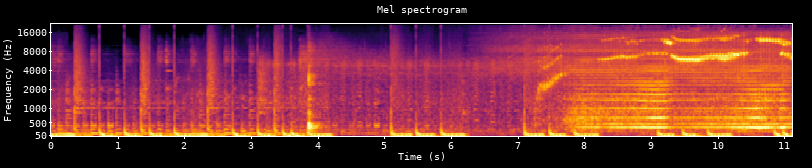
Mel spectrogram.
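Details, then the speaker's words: Bursts of low motor hum rising to a high-pitched drill whine over music: the G drill preparing a 4.5 mm diameter Morse taper dental implant site in hard bone, per the Epikut drilling sequence. "we follow the linear sequence for a 4.5 millimeters diameter implant in a hard bone with the letter g drill"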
